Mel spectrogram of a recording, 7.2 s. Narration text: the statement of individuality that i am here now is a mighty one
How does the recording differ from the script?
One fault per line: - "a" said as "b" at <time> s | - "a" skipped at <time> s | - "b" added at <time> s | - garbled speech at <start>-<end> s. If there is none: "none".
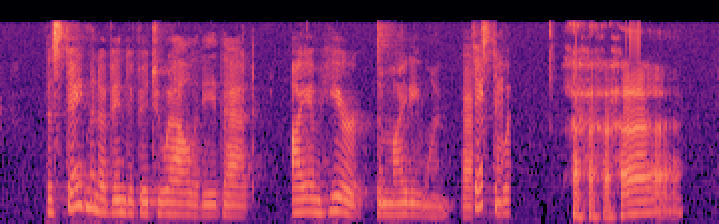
- "now is" skipped at 3.6 s
- garbled speech at 4.6-5.1 s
